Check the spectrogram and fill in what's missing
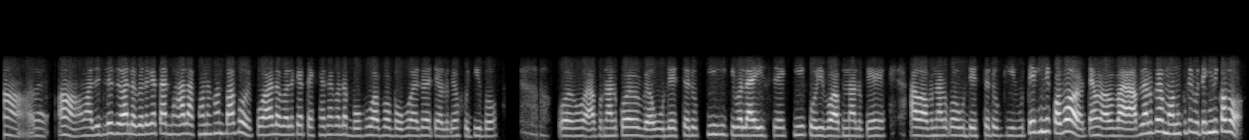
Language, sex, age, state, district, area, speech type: Assamese, female, 60+, Assam, Lakhimpur, urban, conversation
